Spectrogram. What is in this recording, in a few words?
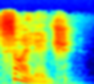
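"silage", British English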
